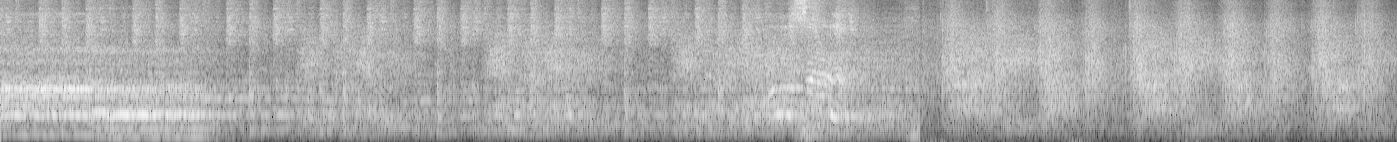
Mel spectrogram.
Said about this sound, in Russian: Так громкими аплодисментами участники Международного молодежного форума АТР приветствовали ветерана Великой Отечественной войны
